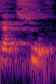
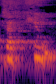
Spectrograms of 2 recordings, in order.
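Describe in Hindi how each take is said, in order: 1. इसका मानक हिंदी उच्चारण है। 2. इसका संयुक्त व्यंजन 'khy' जैसा सुनाई देता है, उड़िया शैली में। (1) "हिंदी उच्चारण हम इसको क्या कहते हैं" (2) "उड़िया उच्चारण क्या करते हैं"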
